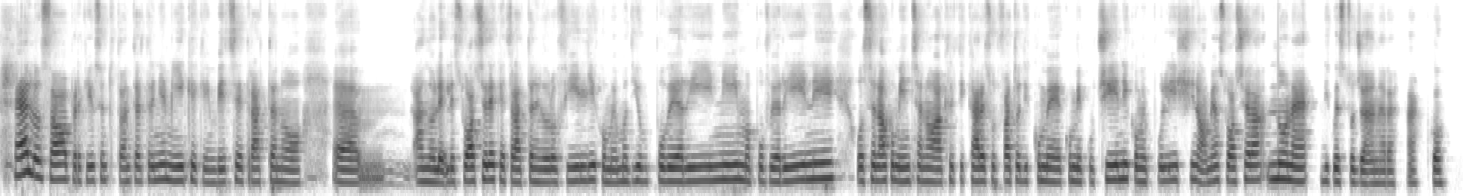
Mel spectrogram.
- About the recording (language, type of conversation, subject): Italian, podcast, Come vi organizzate per dividere le faccende domestiche in una convivenza?
- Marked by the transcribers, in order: tapping; stressed: "non è"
